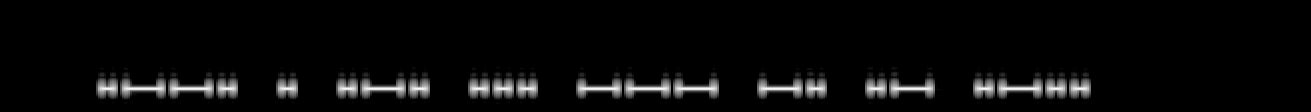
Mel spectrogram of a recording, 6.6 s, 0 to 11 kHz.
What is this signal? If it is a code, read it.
Morse code, heard as a keyed tone, about 20 wpm, 700 Hz. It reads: PERSONAL
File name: CW / jodorowsky / 82 commandments 20-15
